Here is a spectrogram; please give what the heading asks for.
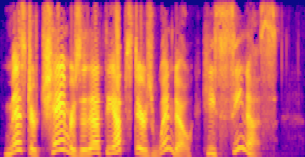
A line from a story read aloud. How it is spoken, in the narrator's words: Jenny yelled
